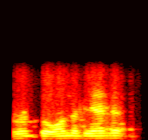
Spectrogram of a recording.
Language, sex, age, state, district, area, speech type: Malayalam, male, 18-30, Kerala, Idukki, rural, conversation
